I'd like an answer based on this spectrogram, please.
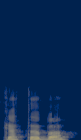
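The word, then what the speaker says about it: كَتَبَ: where my cursor is, the kaf in kataba has a fatha, so it makes ka, and then we move to the next letter, which is ta, which has a fatha, so it's ka ta.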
